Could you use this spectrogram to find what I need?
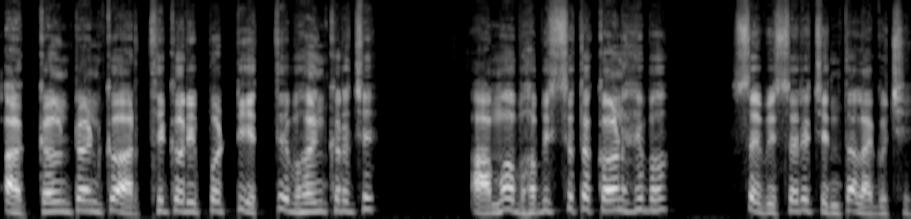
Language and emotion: Odia, sad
